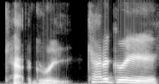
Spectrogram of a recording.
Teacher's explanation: Which is why category looks like it has 4 equal syllables, category. But a native speaker completely swallows the middle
